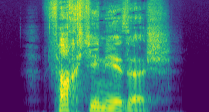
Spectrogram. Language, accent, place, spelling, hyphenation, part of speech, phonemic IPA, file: German, Germany, Berlin, Fachchinesisch, Fach‧chi‧ne‧sisch, proper noun, /ˈfaxçiˌneːzɪʃ/, De-Fachchinesisch.ogg
- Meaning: technical terminology, gibberish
